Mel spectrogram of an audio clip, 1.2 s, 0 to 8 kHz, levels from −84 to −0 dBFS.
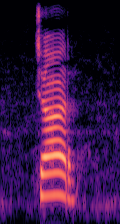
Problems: constant background noise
